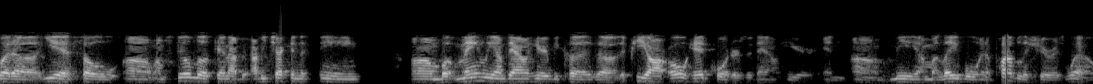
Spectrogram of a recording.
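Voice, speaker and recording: This man speaks at a medium pitch. His loudness swings widely. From Baltimore, Maryland, US. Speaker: rapper and label owner. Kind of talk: radio interview. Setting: live radio broadcast. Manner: fast.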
